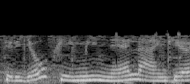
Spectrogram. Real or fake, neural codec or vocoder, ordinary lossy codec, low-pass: real; none; AAC, 16 kbps; 7.2 kHz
